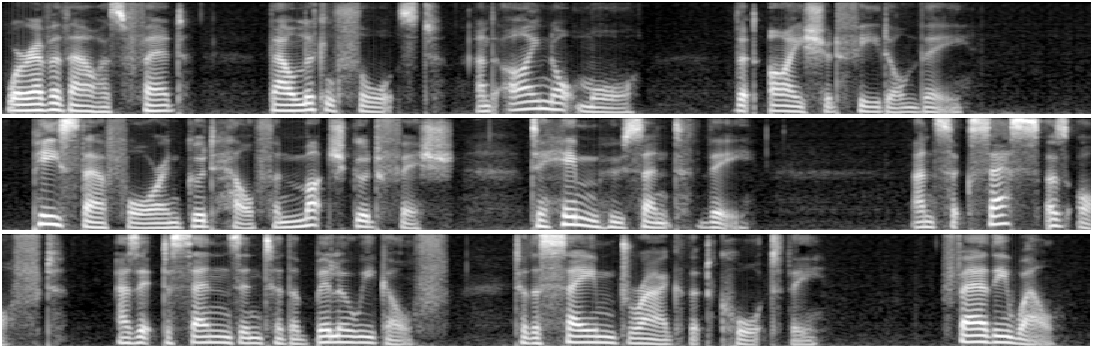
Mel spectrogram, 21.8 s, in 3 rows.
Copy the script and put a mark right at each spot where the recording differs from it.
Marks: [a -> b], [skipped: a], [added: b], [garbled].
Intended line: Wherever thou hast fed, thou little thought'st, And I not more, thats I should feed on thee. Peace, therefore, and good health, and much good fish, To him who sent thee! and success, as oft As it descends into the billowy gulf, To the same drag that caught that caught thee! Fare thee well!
Wherever thou hast fed, thou little thought'st, And I not more, [thats -> that] I should feed on thee. Peace, therefore, and good health, and much good fish, To him who sent thee! and success, as oft As it descends into the billowy gulf, To the same drag that caught [skipped: that caught] thee! Fare thee well!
